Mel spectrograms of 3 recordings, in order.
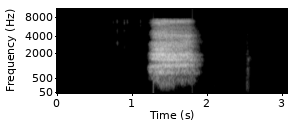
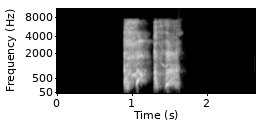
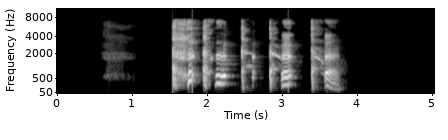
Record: {"exhalation_length": "3.1 s", "exhalation_amplitude": 22663, "exhalation_signal_mean_std_ratio": 0.35, "cough_length": "2.6 s", "cough_amplitude": 30892, "cough_signal_mean_std_ratio": 0.37, "three_cough_length": "5.0 s", "three_cough_amplitude": 29766, "three_cough_signal_mean_std_ratio": 0.4, "survey_phase": "beta (2021-08-13 to 2022-03-07)", "age": "45-64", "gender": "Female", "wearing_mask": "No", "symptom_cough_any": true, "symptom_runny_or_blocked_nose": true, "symptom_shortness_of_breath": true, "symptom_sore_throat": true, "symptom_abdominal_pain": true, "symptom_diarrhoea": true, "symptom_fatigue": true, "symptom_headache": true, "symptom_change_to_sense_of_smell_or_taste": true, "symptom_other": true, "symptom_onset": "4 days", "smoker_status": "Never smoked", "respiratory_condition_asthma": true, "respiratory_condition_other": false, "recruitment_source": "Test and Trace", "submission_delay": "1 day", "covid_test_result": "Positive", "covid_test_method": "RT-qPCR", "covid_ct_value": 18.2, "covid_ct_gene": "N gene"}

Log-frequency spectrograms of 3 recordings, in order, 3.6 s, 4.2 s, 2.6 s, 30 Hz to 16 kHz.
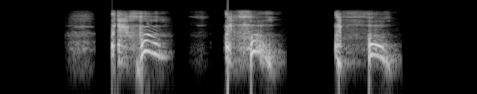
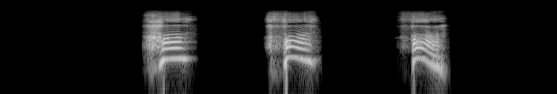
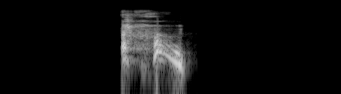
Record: {"three_cough_length": "3.6 s", "three_cough_amplitude": 32768, "three_cough_signal_mean_std_ratio": 0.4, "exhalation_length": "4.2 s", "exhalation_amplitude": 27497, "exhalation_signal_mean_std_ratio": 0.36, "cough_length": "2.6 s", "cough_amplitude": 29670, "cough_signal_mean_std_ratio": 0.27, "survey_phase": "beta (2021-08-13 to 2022-03-07)", "age": "65+", "gender": "Female", "wearing_mask": "No", "symptom_none": true, "smoker_status": "Ex-smoker", "respiratory_condition_asthma": false, "respiratory_condition_other": false, "recruitment_source": "REACT", "submission_delay": "1 day", "covid_test_result": "Negative", "covid_test_method": "RT-qPCR", "influenza_a_test_result": "Negative", "influenza_b_test_result": "Negative"}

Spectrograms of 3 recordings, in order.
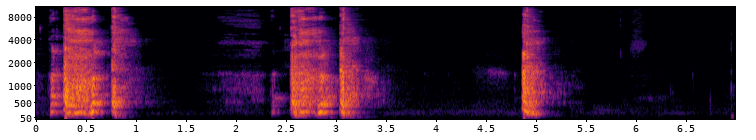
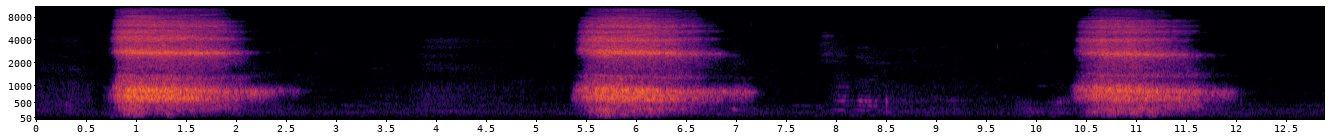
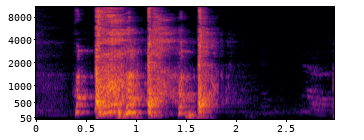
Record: {"three_cough_length": "7.0 s", "three_cough_amplitude": 32768, "three_cough_signal_mean_std_ratio": 0.33, "exhalation_length": "12.9 s", "exhalation_amplitude": 13788, "exhalation_signal_mean_std_ratio": 0.44, "cough_length": "3.0 s", "cough_amplitude": 32768, "cough_signal_mean_std_ratio": 0.44, "survey_phase": "alpha (2021-03-01 to 2021-08-12)", "age": "45-64", "gender": "Male", "wearing_mask": "No", "symptom_none": true, "smoker_status": "Never smoked", "respiratory_condition_asthma": false, "respiratory_condition_other": false, "recruitment_source": "REACT", "submission_delay": "1 day", "covid_test_result": "Negative", "covid_test_method": "RT-qPCR"}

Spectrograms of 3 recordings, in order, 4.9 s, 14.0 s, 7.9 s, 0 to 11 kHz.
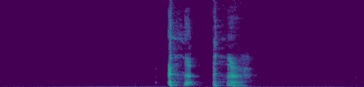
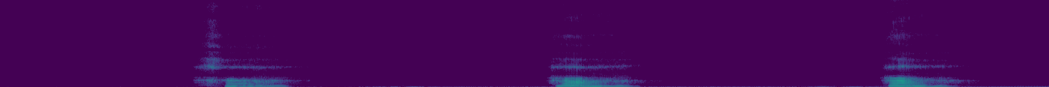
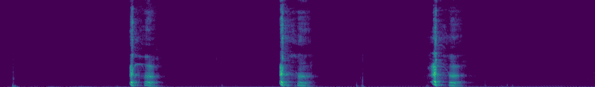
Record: {"cough_length": "4.9 s", "cough_amplitude": 6344, "cough_signal_mean_std_ratio": 0.26, "exhalation_length": "14.0 s", "exhalation_amplitude": 1754, "exhalation_signal_mean_std_ratio": 0.36, "three_cough_length": "7.9 s", "three_cough_amplitude": 9112, "three_cough_signal_mean_std_ratio": 0.22, "survey_phase": "alpha (2021-03-01 to 2021-08-12)", "age": "45-64", "gender": "Male", "wearing_mask": "No", "symptom_none": true, "smoker_status": "Never smoked", "respiratory_condition_asthma": true, "respiratory_condition_other": false, "recruitment_source": "REACT", "submission_delay": "2 days", "covid_test_result": "Negative", "covid_test_method": "RT-qPCR"}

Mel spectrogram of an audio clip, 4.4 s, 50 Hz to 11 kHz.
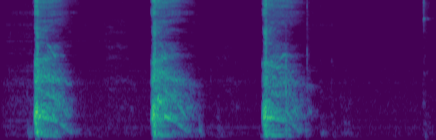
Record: {"three_cough_length": "4.4 s", "three_cough_amplitude": 32768, "three_cough_signal_mean_std_ratio": 0.32, "survey_phase": "beta (2021-08-13 to 2022-03-07)", "age": "65+", "gender": "Male", "wearing_mask": "No", "symptom_runny_or_blocked_nose": true, "smoker_status": "Ex-smoker", "respiratory_condition_asthma": false, "respiratory_condition_other": false, "recruitment_source": "REACT", "submission_delay": "2 days", "covid_test_result": "Negative", "covid_test_method": "RT-qPCR", "influenza_a_test_result": "Negative", "influenza_b_test_result": "Negative"}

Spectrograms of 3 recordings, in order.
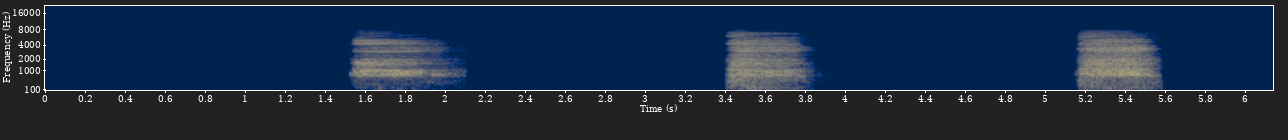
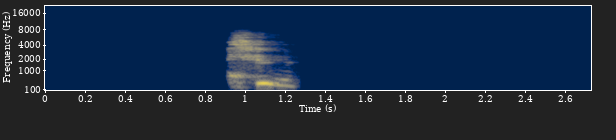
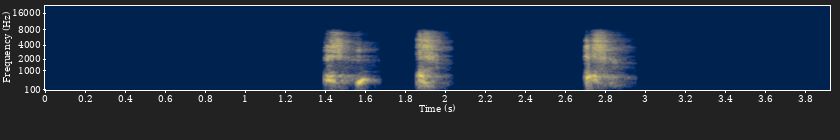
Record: {"exhalation_length": "6.1 s", "exhalation_amplitude": 4764, "exhalation_signal_mean_std_ratio": 0.34, "cough_length": "2.7 s", "cough_amplitude": 14946, "cough_signal_mean_std_ratio": 0.22, "three_cough_length": "3.9 s", "three_cough_amplitude": 27155, "three_cough_signal_mean_std_ratio": 0.23, "survey_phase": "beta (2021-08-13 to 2022-03-07)", "age": "18-44", "gender": "Female", "wearing_mask": "No", "symptom_none": true, "smoker_status": "Ex-smoker", "respiratory_condition_asthma": false, "respiratory_condition_other": false, "recruitment_source": "REACT", "submission_delay": "2 days", "covid_test_result": "Negative", "covid_test_method": "RT-qPCR", "influenza_a_test_result": "Negative", "influenza_b_test_result": "Negative"}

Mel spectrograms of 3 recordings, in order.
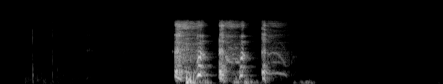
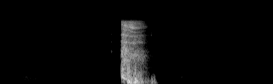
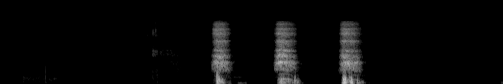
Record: {"three_cough_length": "4.4 s", "three_cough_amplitude": 26672, "three_cough_signal_mean_std_ratio": 0.27, "cough_length": "2.7 s", "cough_amplitude": 26953, "cough_signal_mean_std_ratio": 0.22, "exhalation_length": "5.0 s", "exhalation_amplitude": 17646, "exhalation_signal_mean_std_ratio": 0.24, "survey_phase": "beta (2021-08-13 to 2022-03-07)", "age": "45-64", "gender": "Female", "wearing_mask": "No", "symptom_none": true, "smoker_status": "Never smoked", "respiratory_condition_asthma": false, "respiratory_condition_other": false, "recruitment_source": "REACT", "submission_delay": "2 days", "covid_test_result": "Negative", "covid_test_method": "RT-qPCR"}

